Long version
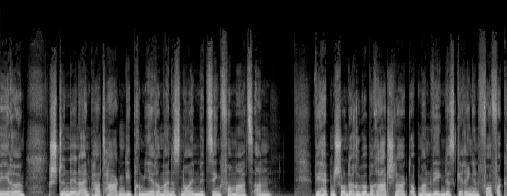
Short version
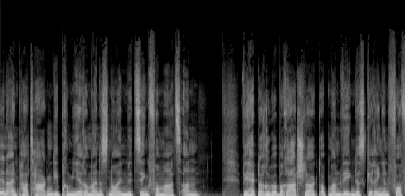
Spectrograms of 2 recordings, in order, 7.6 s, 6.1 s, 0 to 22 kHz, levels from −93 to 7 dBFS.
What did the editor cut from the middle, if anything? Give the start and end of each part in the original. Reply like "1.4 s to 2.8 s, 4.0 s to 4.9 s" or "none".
5.0 s to 5.2 s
